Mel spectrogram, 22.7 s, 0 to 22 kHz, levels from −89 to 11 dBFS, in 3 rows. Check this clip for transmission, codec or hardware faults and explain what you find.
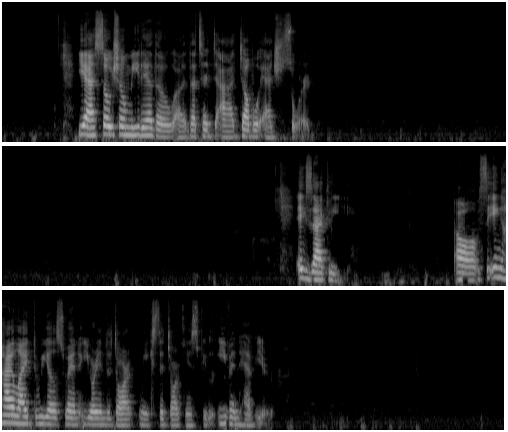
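Nothing in this speech recording points to a transmission, codec or hardware fault, so there's nothing to flag here.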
